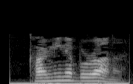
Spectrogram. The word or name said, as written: Carmina Burana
